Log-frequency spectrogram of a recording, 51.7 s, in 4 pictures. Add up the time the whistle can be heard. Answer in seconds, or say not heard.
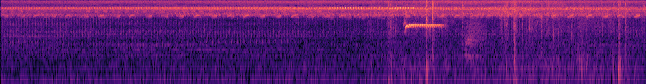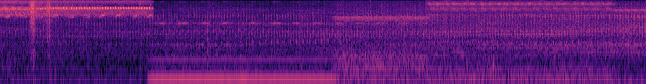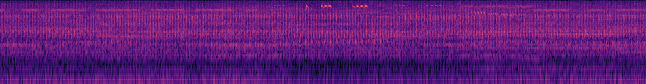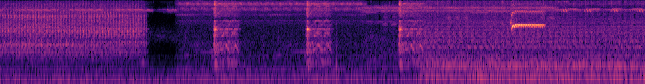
2 s.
